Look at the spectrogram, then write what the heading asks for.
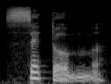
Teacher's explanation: Remember, H is not pronounced, okay? So you get the sound of O at the beginning of this word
